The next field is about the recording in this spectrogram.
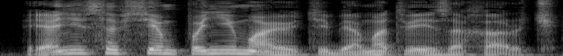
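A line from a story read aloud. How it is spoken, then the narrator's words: Soft, gentle. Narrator (Russian): мягко сказал Беляев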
